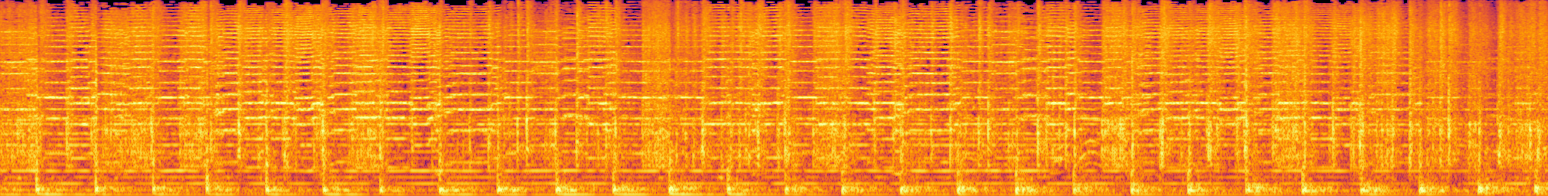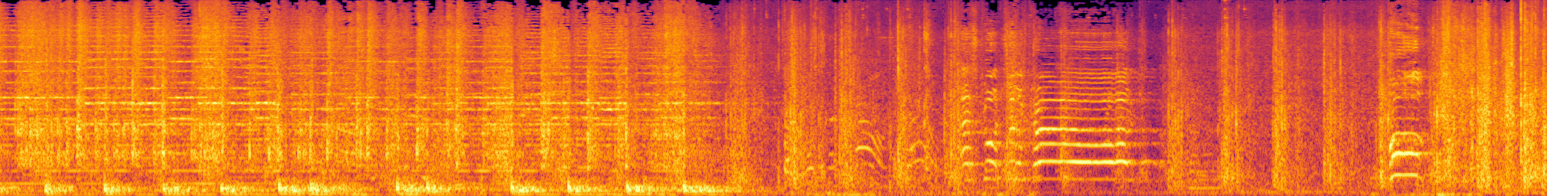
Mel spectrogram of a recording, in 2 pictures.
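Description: Pipe band playing a march: bagpipes skirl a melody over their steady drones, with a regular drum beat about twice a second. The music fades away about three quarters of the way through, leaving quieter street sound with a few voices.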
